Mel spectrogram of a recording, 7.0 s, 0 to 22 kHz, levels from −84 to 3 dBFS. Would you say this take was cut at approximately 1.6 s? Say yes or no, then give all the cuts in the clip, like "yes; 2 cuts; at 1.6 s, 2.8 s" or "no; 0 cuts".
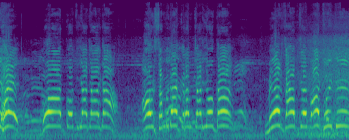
yes; 1 cut; at 1.6 s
